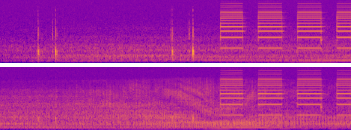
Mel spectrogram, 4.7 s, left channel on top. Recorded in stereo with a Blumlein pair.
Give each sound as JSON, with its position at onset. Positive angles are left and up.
{"t": 0.5, "sound": "an alarm clock", "azimuth_deg": 60}
{"t": 2.9, "sound": "an alarm clock", "azimuth_deg": 5}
